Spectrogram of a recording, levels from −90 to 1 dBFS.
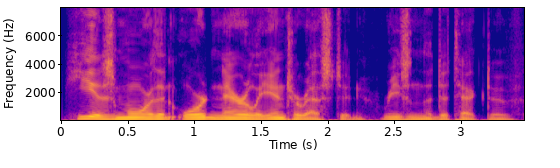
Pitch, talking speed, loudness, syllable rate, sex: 100 Hz, 155 wpm, -17 LUFS, 6.5 syllables/s, male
